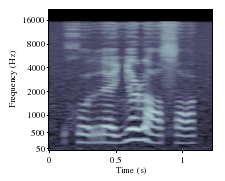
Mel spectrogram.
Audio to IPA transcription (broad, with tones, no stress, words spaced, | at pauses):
xo˩rɛ˩ ʎɤ˥ɭa˩e̯sˤɯ˩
